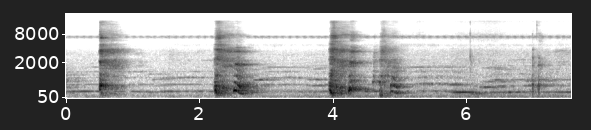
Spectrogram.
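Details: Four harsh, forceful coughs, some doubled, over soft background music, from an older woman who is ill with a severe cough and fever; repeated coughing.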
